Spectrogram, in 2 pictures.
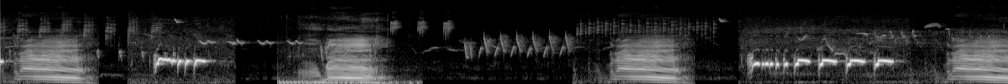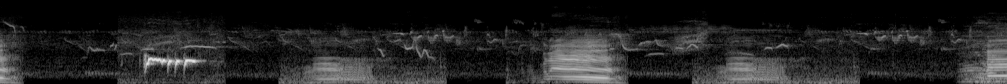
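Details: Cows coming back to the pen from the field in the morning moo repeatedly, each deep, wavering moo lasting about a second. Several animals call in turn, with scattered high chirps between them.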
